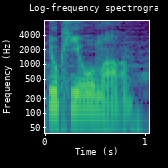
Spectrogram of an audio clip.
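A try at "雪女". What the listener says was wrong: Onna. Onna. Nicht Oma, sondern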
